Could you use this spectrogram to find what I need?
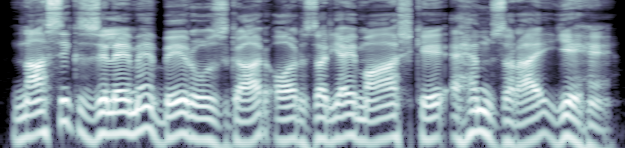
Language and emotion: Urdu, neutral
